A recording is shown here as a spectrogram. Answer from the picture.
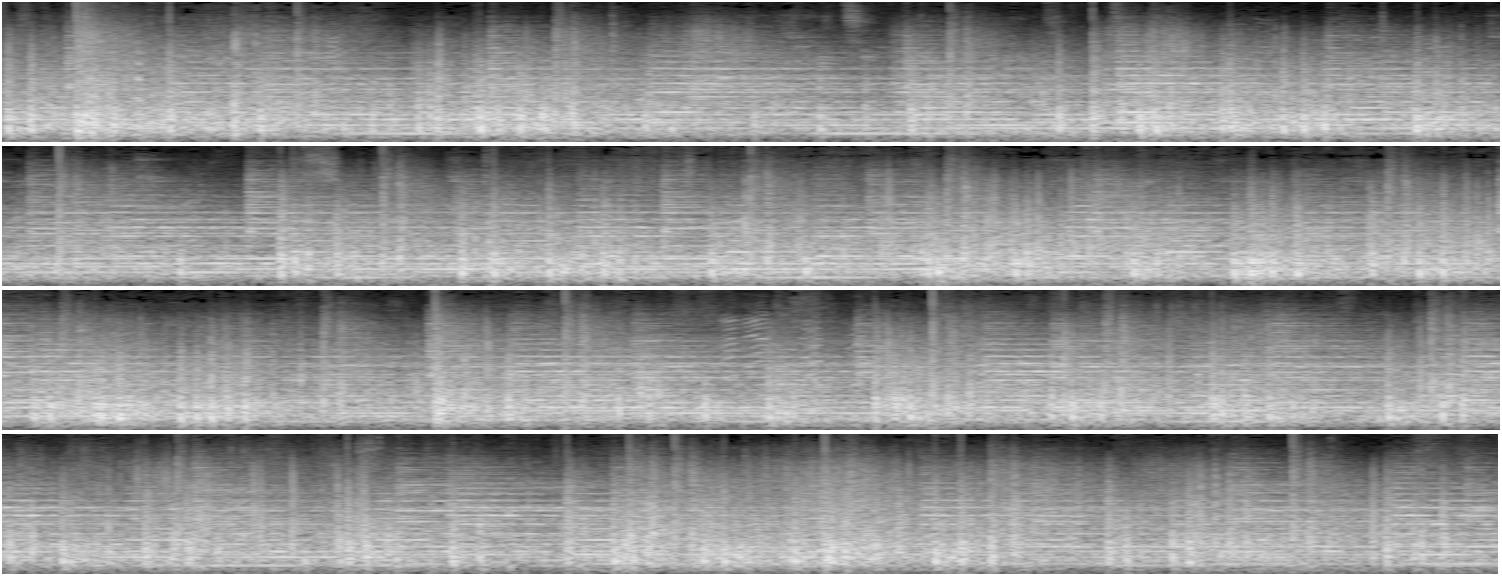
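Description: Many New Year's Eve fireworks going off at once: a dense, unbroken run of bangs and crackles, with steady pitched tones underneath.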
